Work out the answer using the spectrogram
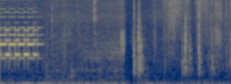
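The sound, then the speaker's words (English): A telephone rings once in a short, steady electronic tone that cuts off quickly, followed by faint scattered noises. “I made a phone call, I got his cell phone, and I rang him up.”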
